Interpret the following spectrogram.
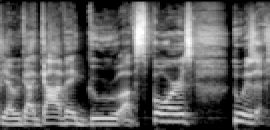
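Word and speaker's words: Ghave: Is it Gave or Gave or Gav? Is it one of those things? Am I saying it right? Yes, you nailed it. And to this day, I nailed it. People still don't know how it's pronounced, but you got it correct.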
